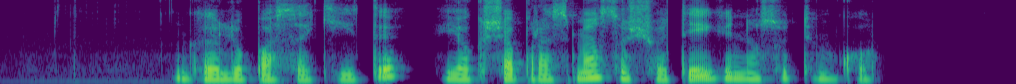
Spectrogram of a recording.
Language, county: Lithuanian, Kaunas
